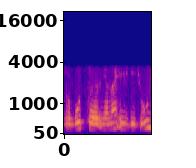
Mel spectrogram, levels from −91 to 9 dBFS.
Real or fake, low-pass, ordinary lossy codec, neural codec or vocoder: real; 3.6 kHz; MP3, 24 kbps; none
